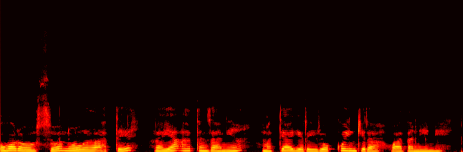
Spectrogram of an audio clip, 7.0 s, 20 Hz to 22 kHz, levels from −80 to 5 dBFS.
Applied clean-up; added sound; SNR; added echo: none; none; none; none.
